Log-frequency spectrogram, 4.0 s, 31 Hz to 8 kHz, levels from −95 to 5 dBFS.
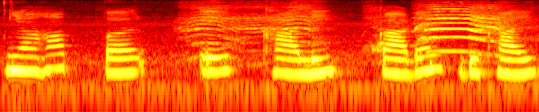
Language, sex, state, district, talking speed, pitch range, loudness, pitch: Hindi, female, Madhya Pradesh, Dhar, 90 wpm, 215-245 Hz, -15 LUFS, 225 Hz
